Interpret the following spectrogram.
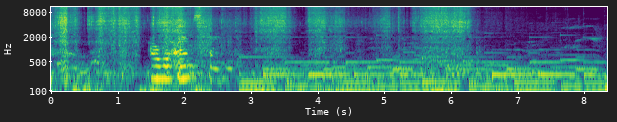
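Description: Clear plastic bag rustling and crinkling in four or so loud bursts as a folding scissor-arm microphone stand is pulled out of it, over soft background music.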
